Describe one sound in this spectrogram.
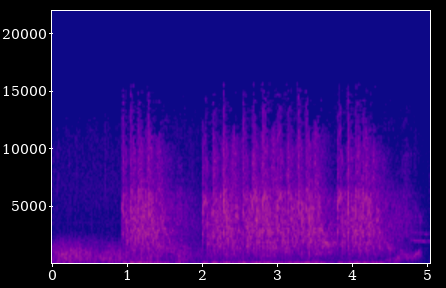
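A heavy energy cannon fires in rapid, roaring bursts.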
